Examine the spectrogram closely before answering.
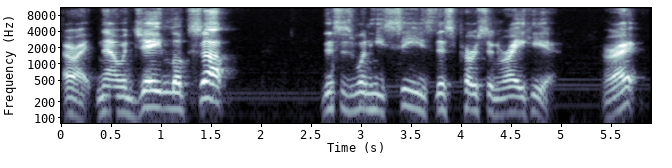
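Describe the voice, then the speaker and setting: A man's voice: medium pitch, animated, measured pace, a bit bright. A man co-hosting a casual podcast, talking emphatically and repeating himself as he pushes his theories. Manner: emphatic, repetitive, insistent theorizing. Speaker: co-host breaking down a trailer.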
